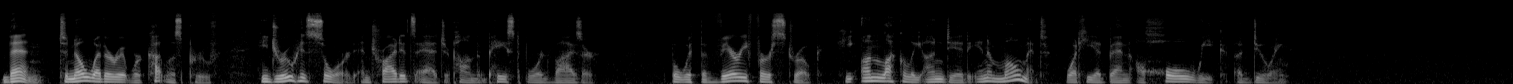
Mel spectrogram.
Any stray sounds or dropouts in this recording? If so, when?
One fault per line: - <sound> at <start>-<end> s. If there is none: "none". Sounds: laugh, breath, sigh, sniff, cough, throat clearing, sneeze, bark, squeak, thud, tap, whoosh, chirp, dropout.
none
